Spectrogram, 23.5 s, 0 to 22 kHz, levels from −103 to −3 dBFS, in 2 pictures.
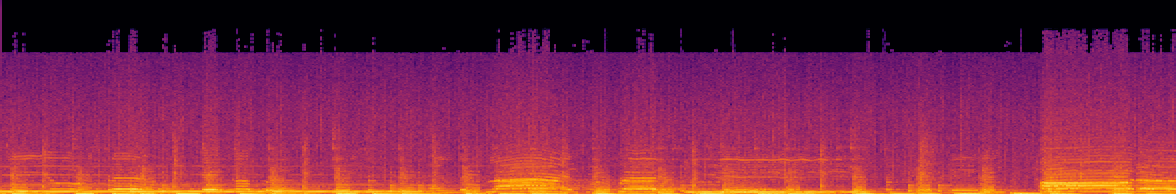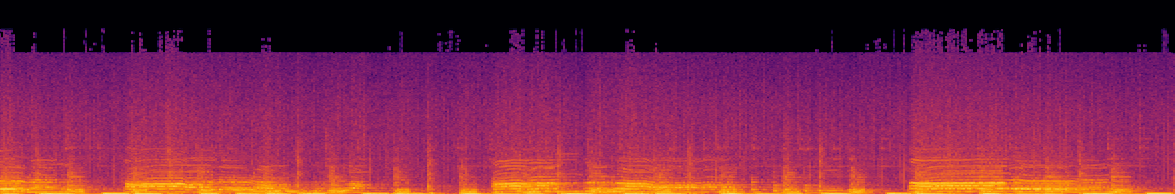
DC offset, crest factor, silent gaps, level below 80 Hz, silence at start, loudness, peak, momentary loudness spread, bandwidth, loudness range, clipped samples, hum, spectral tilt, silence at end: under 0.1%; 16 dB; none; -22 dBFS; 0 s; -18 LUFS; 0 dBFS; 7 LU; 15 kHz; 3 LU; under 0.1%; none; -7 dB/octave; 0 s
